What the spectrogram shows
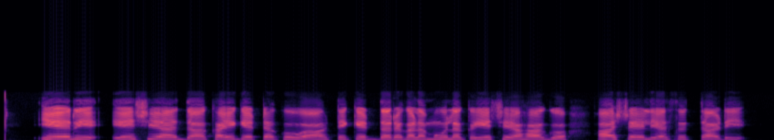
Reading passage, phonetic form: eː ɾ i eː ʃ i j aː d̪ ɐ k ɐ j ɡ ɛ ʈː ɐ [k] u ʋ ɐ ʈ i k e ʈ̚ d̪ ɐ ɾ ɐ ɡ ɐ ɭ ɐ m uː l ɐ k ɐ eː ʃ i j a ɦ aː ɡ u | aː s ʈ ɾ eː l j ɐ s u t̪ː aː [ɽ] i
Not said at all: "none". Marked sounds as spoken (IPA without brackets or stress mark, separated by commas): k, ɽ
